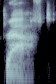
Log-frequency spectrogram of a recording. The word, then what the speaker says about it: draught: the many meanings of the word draft, excuse me, not drought, draft, which is spelled in the British style in the title.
